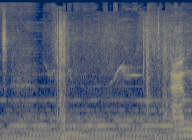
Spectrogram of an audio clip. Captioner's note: thwack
